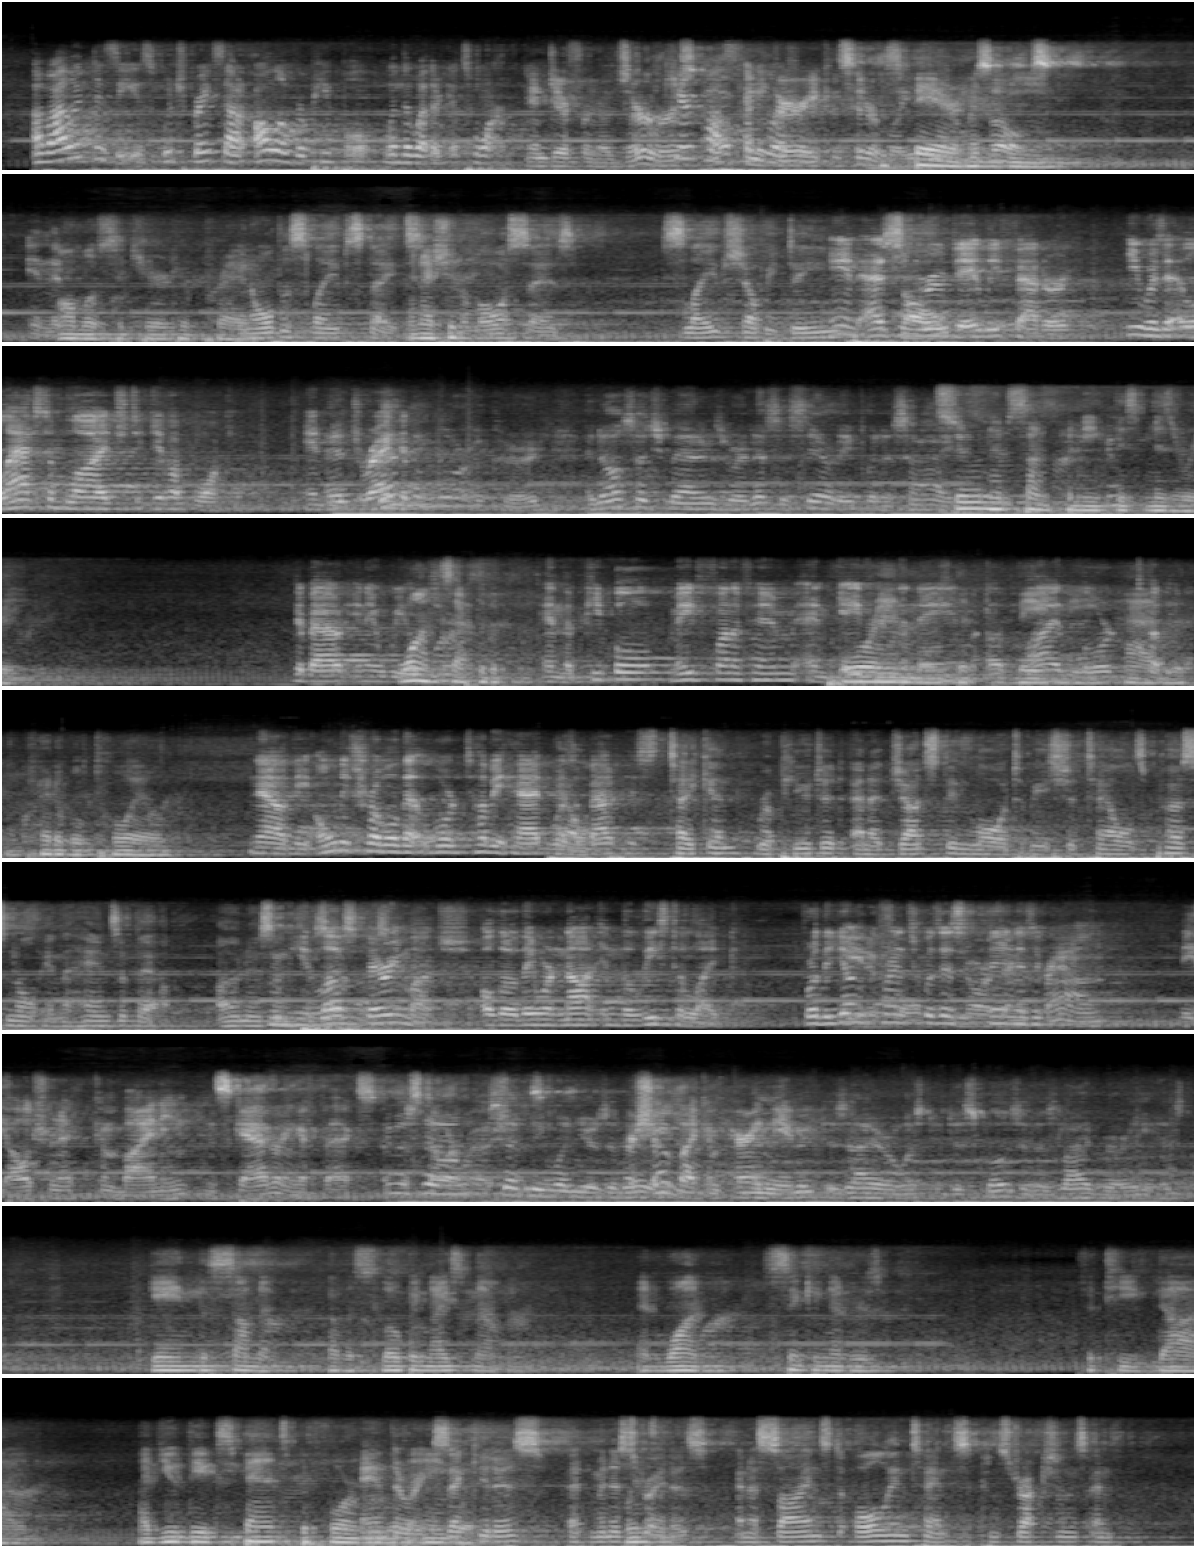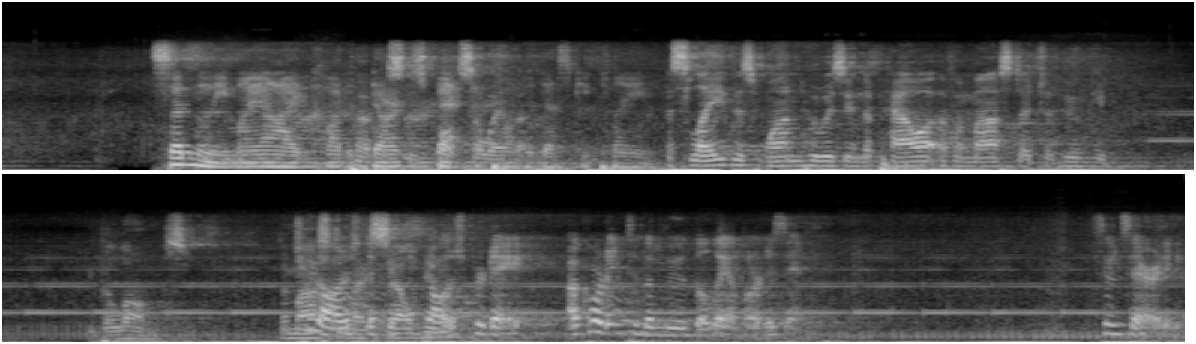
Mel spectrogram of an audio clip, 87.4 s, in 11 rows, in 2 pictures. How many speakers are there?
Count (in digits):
6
